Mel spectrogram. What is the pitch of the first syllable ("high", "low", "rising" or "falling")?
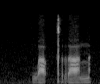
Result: low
